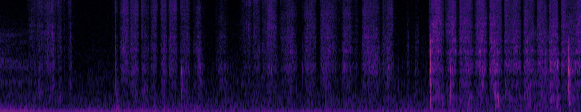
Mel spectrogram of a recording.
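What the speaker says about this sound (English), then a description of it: "Kind of burnish it down." Paper being burnished down by hand during an alcohol ink blending craft, soft rapid rubbing strokes close up and faint, in short bursts with brief pauses.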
